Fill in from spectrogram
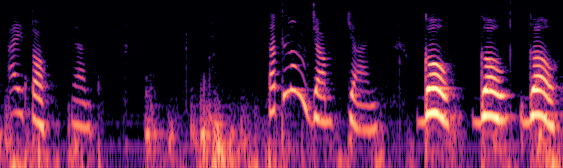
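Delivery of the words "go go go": loud go go go; energetic dance cue; calling out cues. Shown as a demonstration. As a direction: call the moves to the dancers. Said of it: "teaching the dance moves".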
